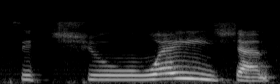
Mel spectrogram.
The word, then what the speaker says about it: situation: second syllable is guys notice that t u okay uh can just make it sound like CH in most cases in a lot of words yes t u can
